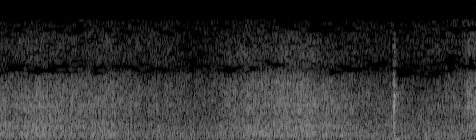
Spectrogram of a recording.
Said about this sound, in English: The land breeze caught us, and then we heard the swell of the surf. And then we were in the small boats heading in towards the beach at Scotchman's Bay.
